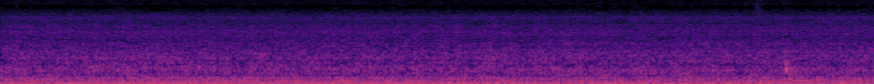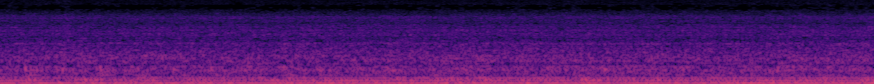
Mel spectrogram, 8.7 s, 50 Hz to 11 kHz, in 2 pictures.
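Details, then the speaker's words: Bosch Serie 4 washing machine, 4 months old, 30-minute quick wash, spin after first pump-out, recorded a couple of feet away; fairly fast but not full 1400 spin, smooth steady hum and whir, no knocking. "and we're only a couple of feet away from the machine and it's not this isn't a full 1400 spanish but it is fairly fast spin"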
